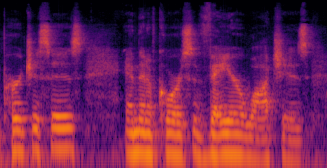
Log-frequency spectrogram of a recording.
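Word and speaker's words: Vaer: And then, of course, Veyer Watches. Veyer is spelled V-A-E-R.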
